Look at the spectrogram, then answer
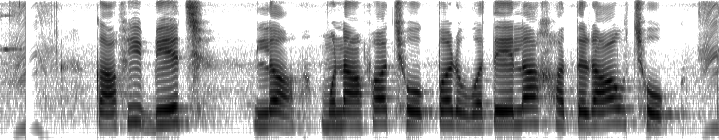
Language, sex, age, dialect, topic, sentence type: Magahi, female, 18-24, Northeastern/Surjapuri, agriculture, statement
